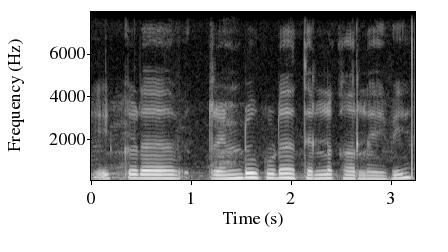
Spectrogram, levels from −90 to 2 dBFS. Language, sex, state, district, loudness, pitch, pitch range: Telugu, female, Andhra Pradesh, Sri Satya Sai, -15 LUFS, 180 Hz, 170-195 Hz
